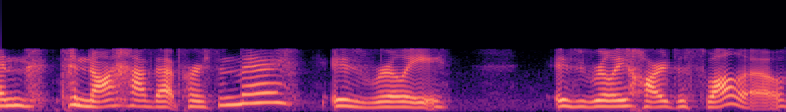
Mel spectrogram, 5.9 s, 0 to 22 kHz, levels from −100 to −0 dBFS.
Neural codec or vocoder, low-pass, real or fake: none; 3.6 kHz; real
